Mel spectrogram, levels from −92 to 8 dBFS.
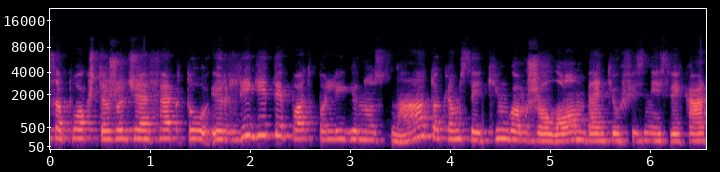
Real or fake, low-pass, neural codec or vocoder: real; 10.8 kHz; none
